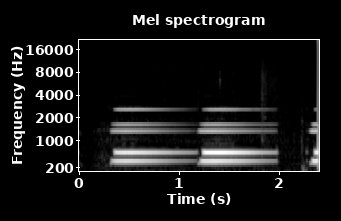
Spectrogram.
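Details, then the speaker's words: MG ZS EV before comfort update: repeating two-tone bong about once a second in a quiet cabin after getting out, warning to take the key and turn off. "it off and the constant bonging now is because it's saying please take a key turn off by pressing pressing disable and so yes it constantly bombs if you get out and leave your key in the car"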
